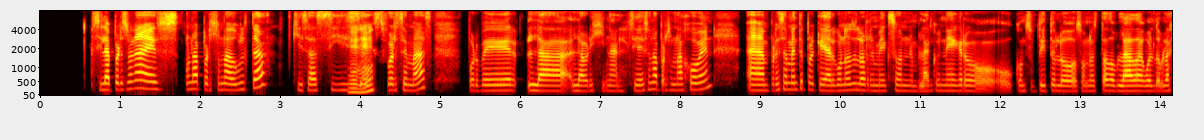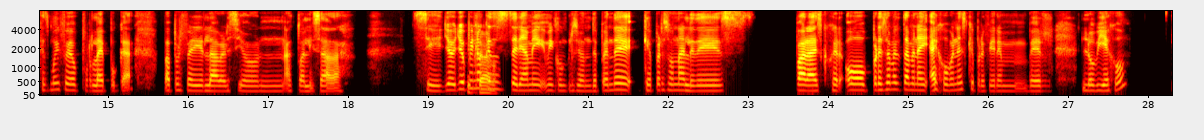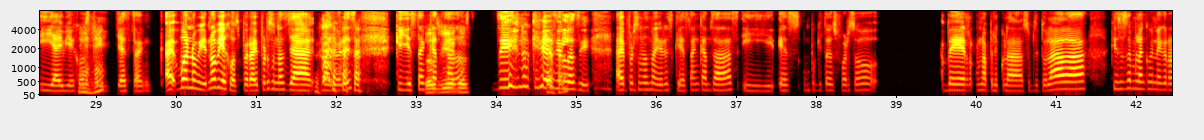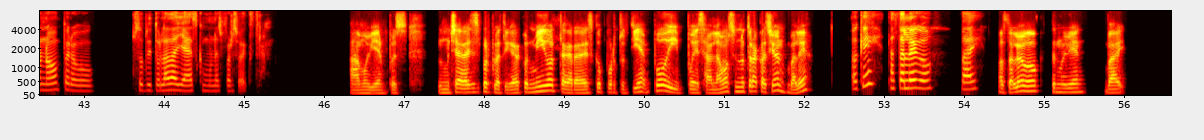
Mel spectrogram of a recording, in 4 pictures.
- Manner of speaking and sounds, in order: laugh; laughing while speaking: "Sí, no quería decirlo así"; other background noise; tapping
- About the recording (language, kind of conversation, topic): Spanish, podcast, ¿Por qué crees que amamos los remakes y reboots?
